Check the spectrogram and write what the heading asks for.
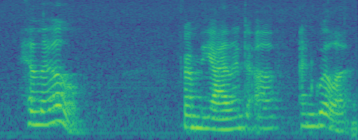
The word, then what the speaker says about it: Anguilla: Hello, from the island of Anguilla. That rhymes with Manilla, vanilla, and kind of spirulina.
